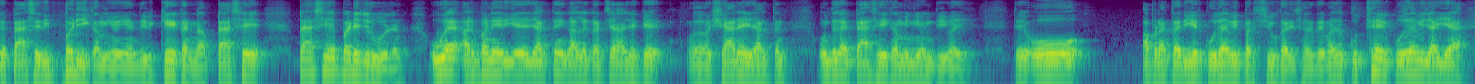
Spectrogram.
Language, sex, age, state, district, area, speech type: Dogri, male, 18-30, Jammu and Kashmir, Reasi, rural, spontaneous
